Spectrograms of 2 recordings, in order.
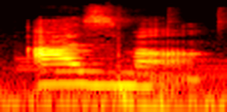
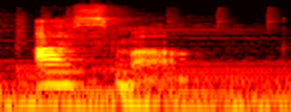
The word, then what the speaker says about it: asthma: to the 12th word asthma asthma looking at the american pronunciation instead of the s we'll say it as a z so it will be asthma asthma but coming to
